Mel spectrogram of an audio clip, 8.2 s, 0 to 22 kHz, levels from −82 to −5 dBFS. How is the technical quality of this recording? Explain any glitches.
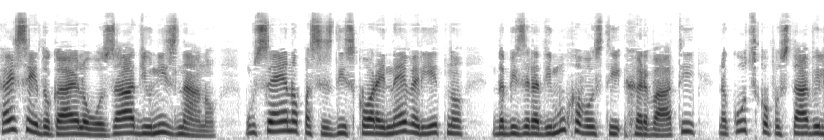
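The speech has plainly audible codec damage from start to finish. Its treble sounds gritty, with s sounds turning metallic or lispy. The likely cause is HE-AAC compression at a rate that fits a 24 kbps stream. It rebuilds the highs by copying lower bands upward, so the harmonics no longer line up.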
